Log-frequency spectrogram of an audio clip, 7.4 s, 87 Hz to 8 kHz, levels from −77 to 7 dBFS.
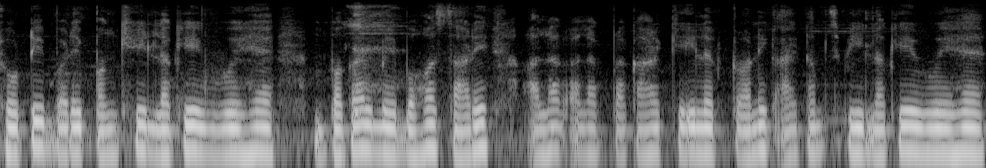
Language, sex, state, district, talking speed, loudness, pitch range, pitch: Hindi, male, Bihar, Katihar, 160 wpm, -16 LUFS, 125-135 Hz, 130 Hz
